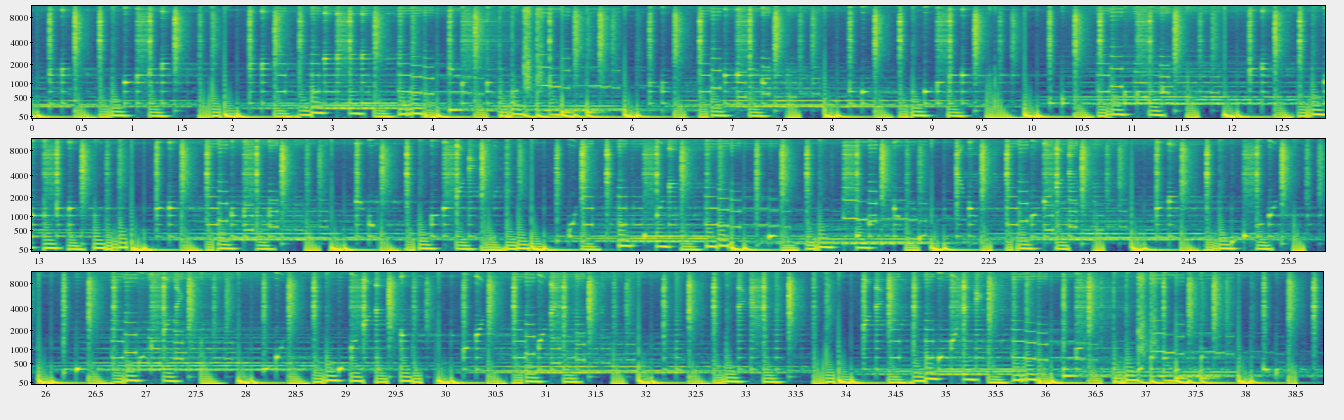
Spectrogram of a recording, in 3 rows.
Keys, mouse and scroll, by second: 1.3 middle click, 2.1 middle click, 2.7 Tab, 3.9 Tab, 4.2 right click, 5.0 Tab, 6.8 Tab, 9.1 click, 10.8 right click, 11.4 shift+right click, 12.1 right click, 12.6 shift+right click, 13.3 middle click, 15.2 click, 17.2 right click, 17.8 shift+right click, 18.1 shift+right click, 18.4 right click, 19.1 click, 20.6 right click, 21.2 r, 23.8 click, 25.5 middle click, 27.6 middle click, 30.4 click, 31.8-33.7 scroll down 25, 34.8 click.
